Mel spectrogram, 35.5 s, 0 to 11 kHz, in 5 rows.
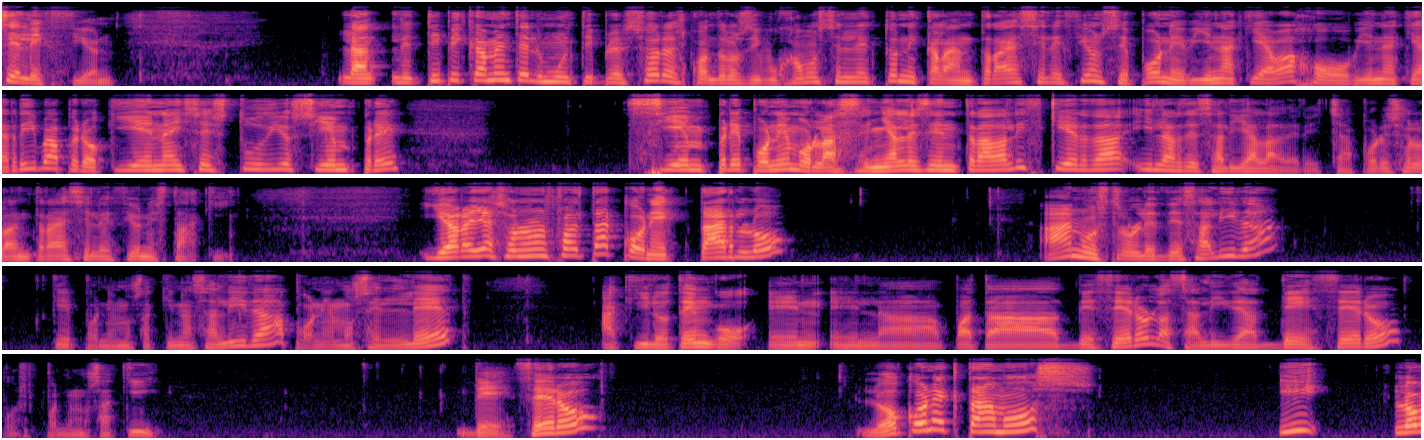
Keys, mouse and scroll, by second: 15.9 right click, 16.6 scroll down 1, 17.0-18.4 right drag, 20.1 click, 21.4-22.4 typing, 22.4 shift+Return, 24.2 click, 27.3 click, 28.5 shift+s, 30.1 BackSpace, 30.5 shift+d, 31.3 0, 31.9 click, 33.1-34.2 drag.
